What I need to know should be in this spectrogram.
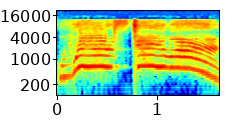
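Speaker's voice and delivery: shrill, very high, very loud yell. Retelling a girl shouting after a man walking away, imitating a girl yelling. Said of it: "this girl yells".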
